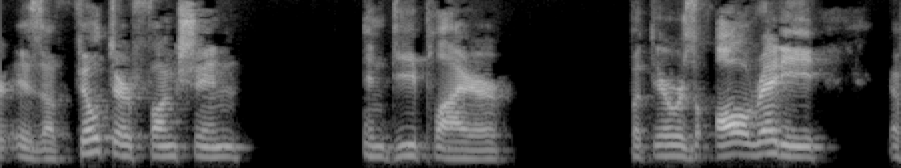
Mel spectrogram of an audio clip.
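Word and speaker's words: dplyr: the storms data set which is in the D plier package so this is often pronounced this package is pronounced as D plier and so before we can access any of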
